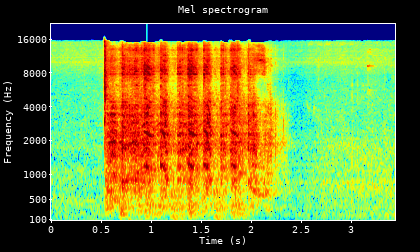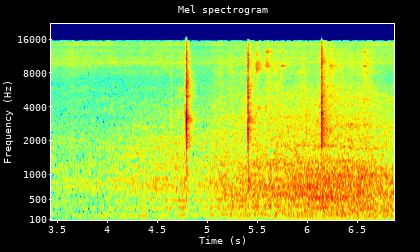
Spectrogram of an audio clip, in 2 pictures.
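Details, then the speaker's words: Suzuki LT-R 450 ATV: about a second and a half of fast chattering cranking, then silence, no fire; intermittent spark, battery not charged, owner suspects fried CDI since only one spark occurs. "i believe the cdi is bad because no matter what i do i can only get one spark and that usually means a fried cdi"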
